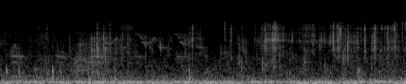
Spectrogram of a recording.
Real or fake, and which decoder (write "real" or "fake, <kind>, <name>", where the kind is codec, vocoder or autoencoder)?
real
